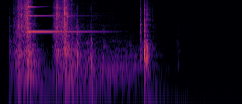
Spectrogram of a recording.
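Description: Cash-register "cha-ching" sound effect for a channel logo: a bright bell ring over a clatter that fades within about a second, then a single sharp click.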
